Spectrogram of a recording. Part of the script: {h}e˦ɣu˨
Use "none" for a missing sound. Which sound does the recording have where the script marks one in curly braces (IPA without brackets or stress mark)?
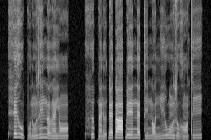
h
